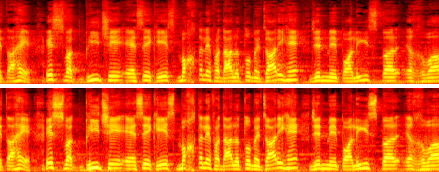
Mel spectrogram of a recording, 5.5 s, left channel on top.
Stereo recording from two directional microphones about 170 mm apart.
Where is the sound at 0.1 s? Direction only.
30° right (ahead or behind).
